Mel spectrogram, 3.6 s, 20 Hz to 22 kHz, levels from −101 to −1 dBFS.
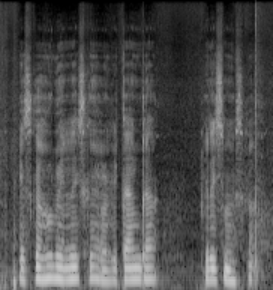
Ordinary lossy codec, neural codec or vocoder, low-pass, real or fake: none; codec, 44.1 kHz, 1.7 kbps, Pupu-Codec; none; fake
